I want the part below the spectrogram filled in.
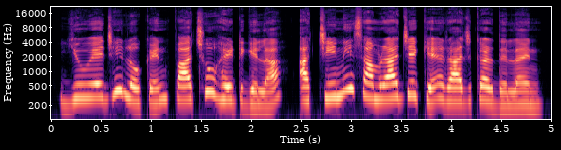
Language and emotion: Maithili, neutral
